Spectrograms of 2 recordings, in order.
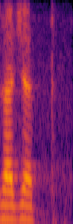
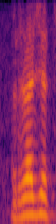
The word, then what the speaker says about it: Rajat: My name is Rajat. – Najat? – Rajat Srivastav, R-A-J-A-T. – R-A-J-A-T, okay, Rajat.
